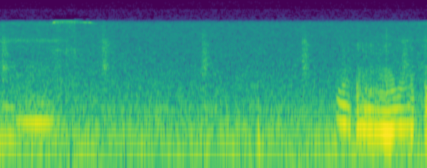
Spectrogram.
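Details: Elderly Chihuahua, nose a little stuffy, snoring softly; long stretch of faint breathing, then near the end a wavering whistled nasal tone with a buzzy edge, rising and falling for under a second.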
